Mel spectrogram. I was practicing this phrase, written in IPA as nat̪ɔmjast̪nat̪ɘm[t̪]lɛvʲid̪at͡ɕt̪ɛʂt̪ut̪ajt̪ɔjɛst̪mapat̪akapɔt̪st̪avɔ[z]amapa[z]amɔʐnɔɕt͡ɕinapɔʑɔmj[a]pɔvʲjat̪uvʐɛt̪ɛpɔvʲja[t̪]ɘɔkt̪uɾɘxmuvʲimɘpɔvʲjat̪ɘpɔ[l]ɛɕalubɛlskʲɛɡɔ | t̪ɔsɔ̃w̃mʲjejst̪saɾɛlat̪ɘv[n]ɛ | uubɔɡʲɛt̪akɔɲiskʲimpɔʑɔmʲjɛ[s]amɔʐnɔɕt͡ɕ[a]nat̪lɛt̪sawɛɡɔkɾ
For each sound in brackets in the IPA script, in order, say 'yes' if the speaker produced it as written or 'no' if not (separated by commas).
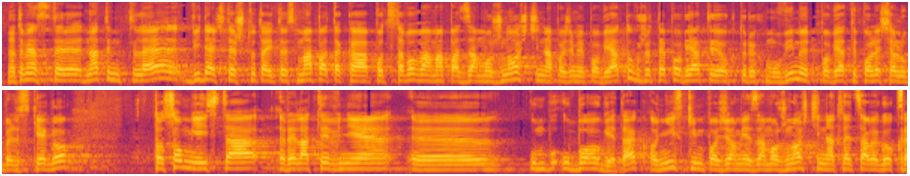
yes, no, yes, no, yes, yes, no, no, no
